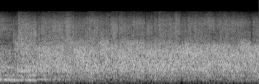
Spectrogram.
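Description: Steady, loud audience applause on a community television programme, a dense wash of clapping sustained throughout with no one talking over it.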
